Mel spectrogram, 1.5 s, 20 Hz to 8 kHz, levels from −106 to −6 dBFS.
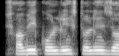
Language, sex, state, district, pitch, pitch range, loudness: Bengali, male, West Bengal, North 24 Parganas, 170 Hz, 165-175 Hz, -17 LUFS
